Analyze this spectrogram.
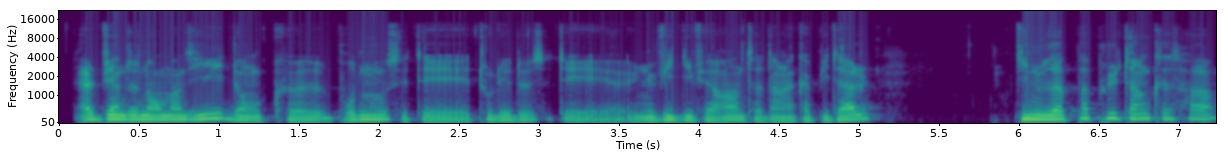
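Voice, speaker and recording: A man speaks at a medium pitch and moderate pace, with a slight southwestern French accent. His dark, mellow tone has ordinary pitch variation, and the sound is dry and close with no echo. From southwestern France. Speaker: IT and cybersecurity professional, expat community figure. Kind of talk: podcast interview. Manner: hesitant, many fillers.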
